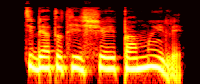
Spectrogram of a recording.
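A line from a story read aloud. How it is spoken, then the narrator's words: Soft answer. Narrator (Russian): ответила она мягко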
